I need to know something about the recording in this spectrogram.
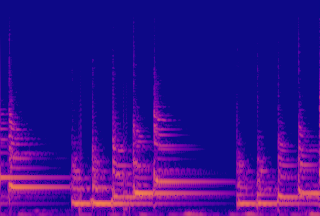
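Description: A melodic music sample plays through FL Studio's Fruity Stereo Shaper: pitched notes start at the top, about a second in and again near three seconds, each ringing out and fading, with light percussive ticks between them. The plugin's delay knob is being turned, setting a short left-right delay, the Haas effect, to widen the sample's stereo image.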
